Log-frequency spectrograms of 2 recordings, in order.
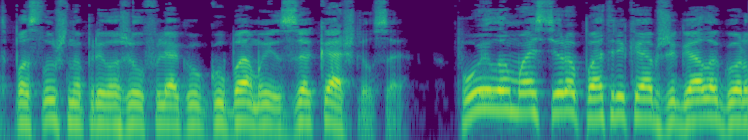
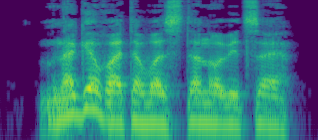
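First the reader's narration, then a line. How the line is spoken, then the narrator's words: Displeased mutter. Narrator (Russian): Недовольно пробормотал лекарь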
